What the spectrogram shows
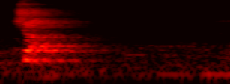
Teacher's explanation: आपकी जीभ जो है वो ऊपरी वाले जो आपके दांत हैं उसके ऊपर मसूड़े के पास लगेगी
